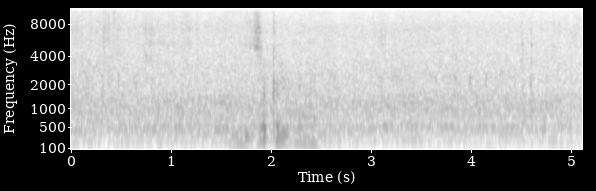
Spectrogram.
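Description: Honeybees buzz steadily around the apiary hives, a dense continuous hum close by, with a brief louder pass as one flies near, and someone briefly speaks over it.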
